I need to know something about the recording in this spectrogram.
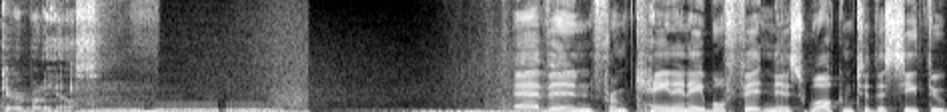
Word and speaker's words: Cane & Able: And I do that through my company called Incurable Fitness. It's spelled C-A-N-E and A-B-L-E.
